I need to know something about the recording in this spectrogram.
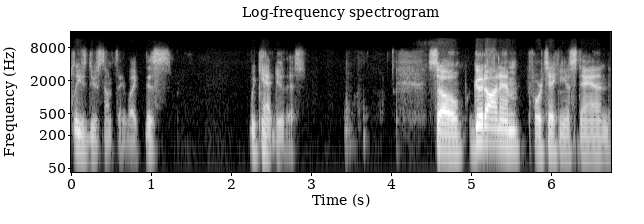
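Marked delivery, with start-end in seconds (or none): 0.0-2.9 mock pleading voice, quieter. Retelling a man's appeal straight to the camera: imitating someone pleading. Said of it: "I'm pleading with you".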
